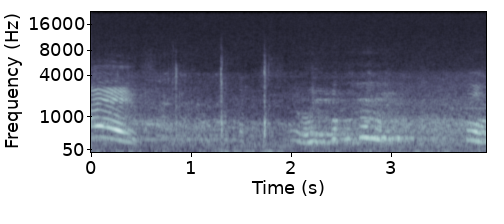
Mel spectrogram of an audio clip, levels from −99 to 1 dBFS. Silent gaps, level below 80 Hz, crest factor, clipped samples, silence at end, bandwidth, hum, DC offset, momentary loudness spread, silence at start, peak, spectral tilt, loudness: none; -56 dBFS; 20 dB; under 0.1%; 0 s; over 20 kHz; none; under 0.1%; 15 LU; 0 s; -8 dBFS; -5.5 dB/octave; -28 LUFS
